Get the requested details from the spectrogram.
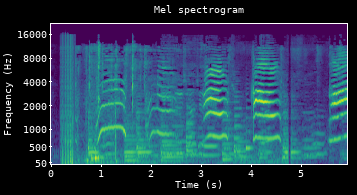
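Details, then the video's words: Cute cat producing a quick series of short, upward-bending meows, loud and close, with low musical tones playing underneath and a sharp thump at the start. "Meow ! Cute cat meows"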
